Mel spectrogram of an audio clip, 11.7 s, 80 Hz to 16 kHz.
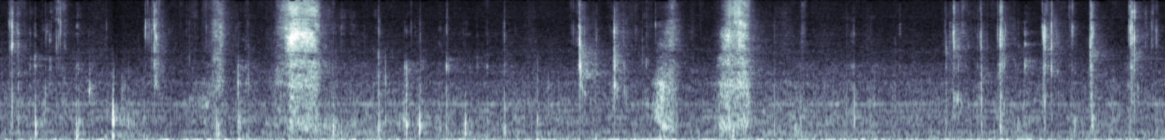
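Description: Close-miked mukbang eating: biting into and chewing a pastry-coated piece of food, with many small wet mouth clicks and a few louder bursts about 3 and 7 seconds in.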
